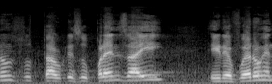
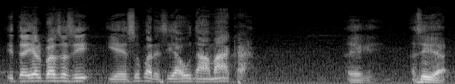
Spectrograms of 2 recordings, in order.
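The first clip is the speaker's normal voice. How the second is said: usual speaking voice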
